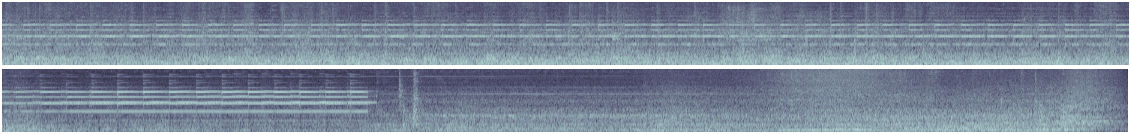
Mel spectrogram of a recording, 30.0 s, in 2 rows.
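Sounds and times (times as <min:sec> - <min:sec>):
crossing warning bell ringing: 0:00.0 - 0:22.8
freight train rumbling past: 0:00.0 - 0:30.0.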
